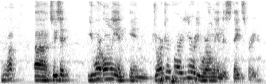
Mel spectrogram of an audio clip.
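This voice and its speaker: Guy hosting an interview show, mellow warm tone, easygoing questions. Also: a little high, lively intonation, a little fast, low-quality recording. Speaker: host. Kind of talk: casual interview.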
